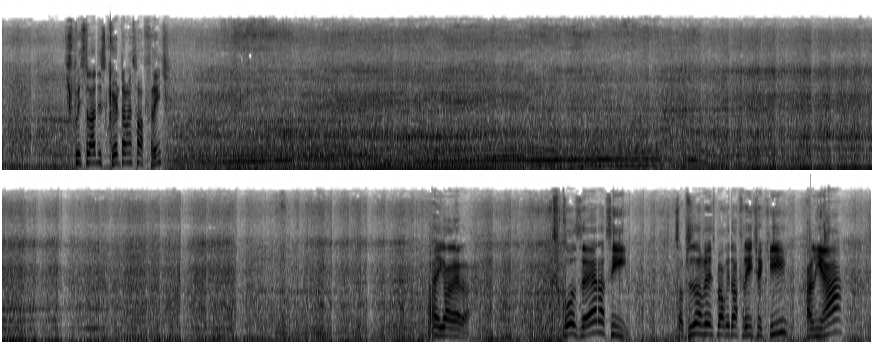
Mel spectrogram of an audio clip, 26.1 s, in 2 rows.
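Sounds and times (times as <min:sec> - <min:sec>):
wind and road noise: 0:00.0 - 0:26.0
motorcycle engine revving: 0:02.3 - 0:21.7.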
